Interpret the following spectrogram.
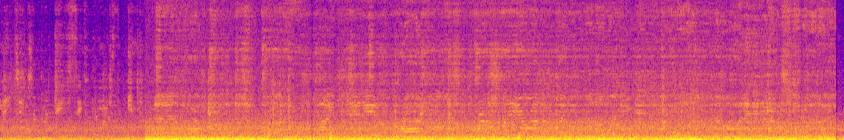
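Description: A car driving along: road and wind noise comes in suddenly about a second and a half in and stays loud and steady, with music underneath.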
